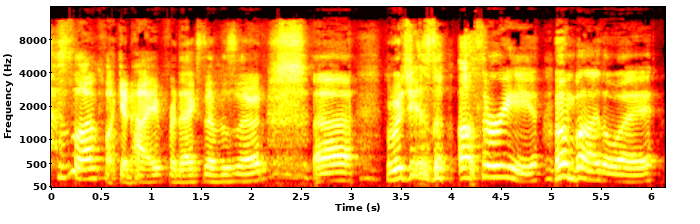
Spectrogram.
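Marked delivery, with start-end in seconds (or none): none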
